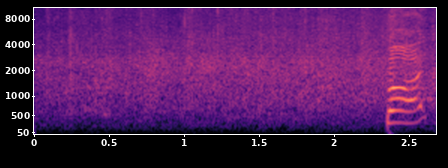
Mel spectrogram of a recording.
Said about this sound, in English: But on your own dime, not your parents. There's the parents clapping.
